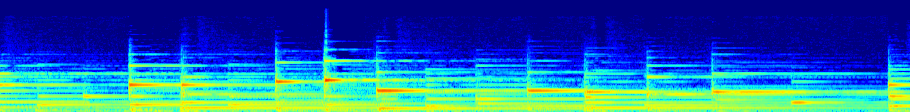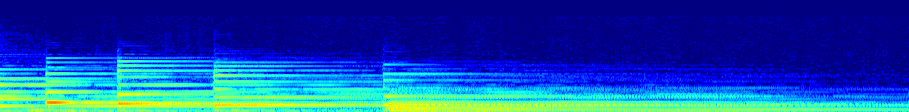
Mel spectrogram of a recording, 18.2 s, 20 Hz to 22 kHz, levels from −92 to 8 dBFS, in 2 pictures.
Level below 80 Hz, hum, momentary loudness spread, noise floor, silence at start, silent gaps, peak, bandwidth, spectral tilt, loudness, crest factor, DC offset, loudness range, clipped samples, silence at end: -44 dBFS; none; 20 LU; -47 dBFS; 0 s; none; -4 dBFS; 7.4 kHz; -9.5 dB/octave; -25 LUFS; 22 dB; under 0.1%; 15 LU; under 0.1%; 0 s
